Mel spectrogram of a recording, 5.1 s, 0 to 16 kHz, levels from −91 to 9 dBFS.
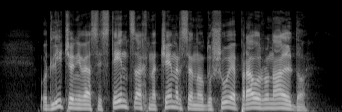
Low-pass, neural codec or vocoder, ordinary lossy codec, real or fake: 10.8 kHz; none; none; real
